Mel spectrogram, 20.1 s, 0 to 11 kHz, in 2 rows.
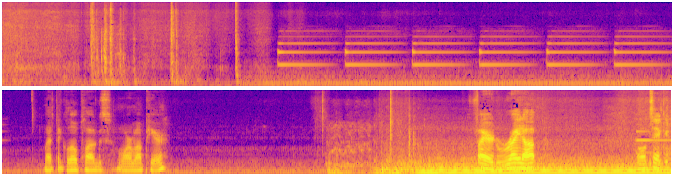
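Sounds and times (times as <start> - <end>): dashboard warning chime: 4.1 - 10.1, 19.5 - 20.0.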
